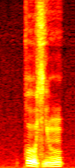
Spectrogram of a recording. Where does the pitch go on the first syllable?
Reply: falling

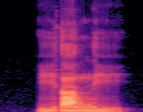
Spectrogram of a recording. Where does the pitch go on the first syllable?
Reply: high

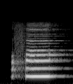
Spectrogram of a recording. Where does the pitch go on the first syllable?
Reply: high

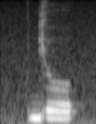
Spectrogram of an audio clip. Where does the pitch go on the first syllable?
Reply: low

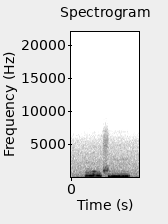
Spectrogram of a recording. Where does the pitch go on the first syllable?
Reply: low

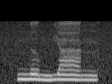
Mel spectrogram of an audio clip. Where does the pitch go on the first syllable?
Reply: low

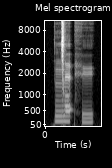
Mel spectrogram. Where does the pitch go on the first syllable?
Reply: high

